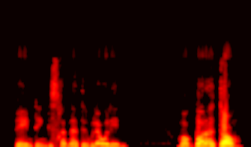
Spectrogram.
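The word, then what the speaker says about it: tomb: مقبرة توم. البي صارت اي بي خفيفة بعدين من غير منطقة يا ولاد. توم لكن البي تقيلة بنطقها عادي جدا.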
